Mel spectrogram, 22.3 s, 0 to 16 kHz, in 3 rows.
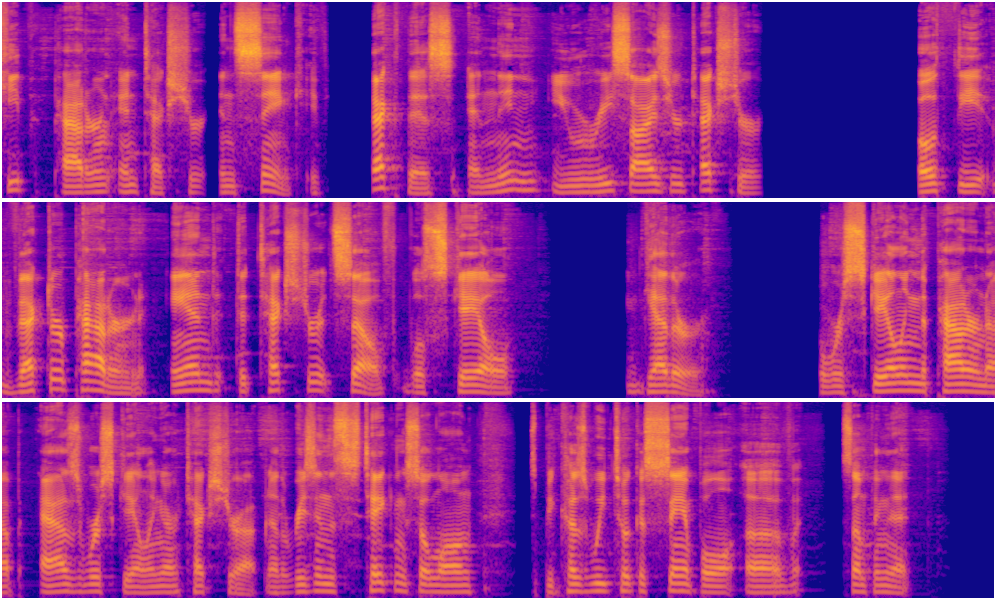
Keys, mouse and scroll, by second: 2.2 click, 3.7 click, 4.8 click.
